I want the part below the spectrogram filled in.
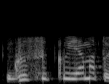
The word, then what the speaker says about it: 城山: 伊江島の中心から少し東寄りのところに、城山と漢字で書いて、グスク山という山がありましてね。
